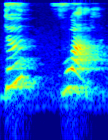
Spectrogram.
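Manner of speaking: "Devoir" slowly as De... voir; two separate beats in "Devoir"; split into syllables. Shown as a demonstration. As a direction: pause between the syllables of "Devoir". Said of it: "c'est-à-dire deux syllabes".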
